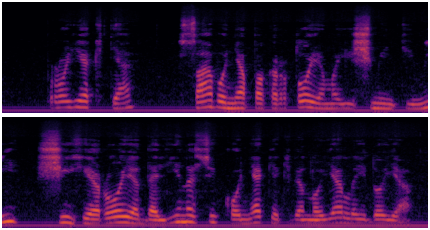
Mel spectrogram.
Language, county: Lithuanian, Vilnius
